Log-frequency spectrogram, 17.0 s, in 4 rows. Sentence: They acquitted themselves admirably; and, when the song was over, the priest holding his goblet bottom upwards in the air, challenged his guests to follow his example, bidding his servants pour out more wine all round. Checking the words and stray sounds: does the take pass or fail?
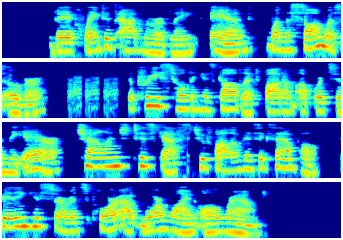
fail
